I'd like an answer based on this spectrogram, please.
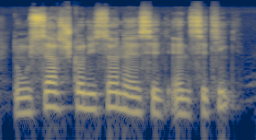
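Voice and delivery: bad heavy French accent on English. A French speaker reads out English settings names, poor English accent. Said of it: "mon accent anglais laisse vraiment à désirer".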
